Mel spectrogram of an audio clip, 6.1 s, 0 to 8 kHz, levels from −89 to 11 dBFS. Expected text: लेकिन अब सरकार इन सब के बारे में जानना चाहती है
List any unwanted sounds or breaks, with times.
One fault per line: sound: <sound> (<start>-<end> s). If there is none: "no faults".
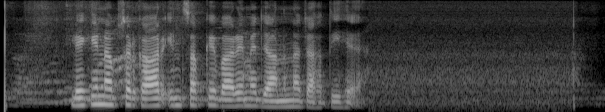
no faults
